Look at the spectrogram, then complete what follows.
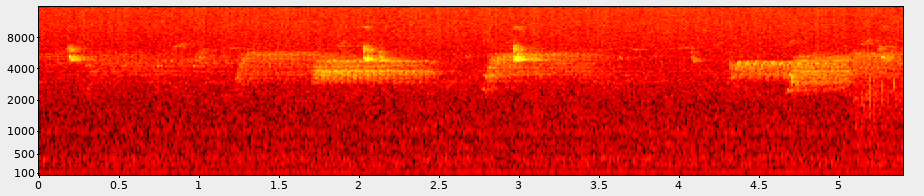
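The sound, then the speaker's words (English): A hushed, nearly silent forest at Sugarloaf on April 15, 2015, during a drought, with the stream dried up and no wind. A few faint bird calls come and go as thin high trills over a low steady background hum. “There was no wind, there was no stream. I mean, it was really silent.”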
